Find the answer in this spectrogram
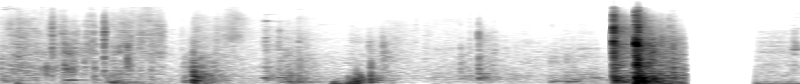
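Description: Scattered soft knocks and rustling indoors, then one loud half-second burst of noise about four and a half seconds in that stops abruptly.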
